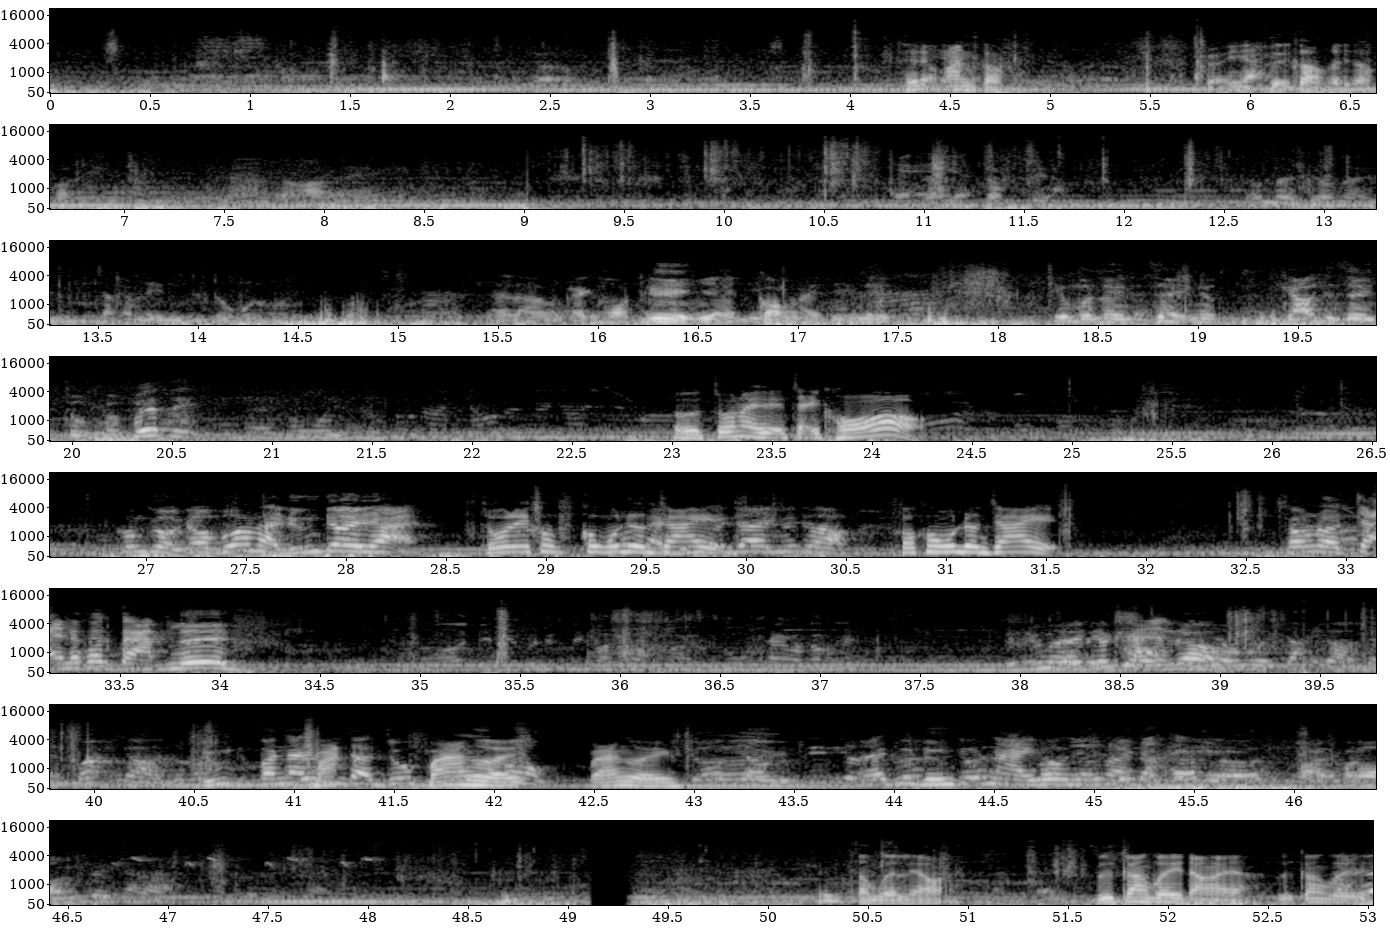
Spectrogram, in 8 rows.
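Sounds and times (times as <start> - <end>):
steady low hum: 0.0 - 53.0
wind rumbling on microphone: 4.8 - 12.0, 13.3 - 23.6, 26.8 - 30.8, 44.9 - 53.0.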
